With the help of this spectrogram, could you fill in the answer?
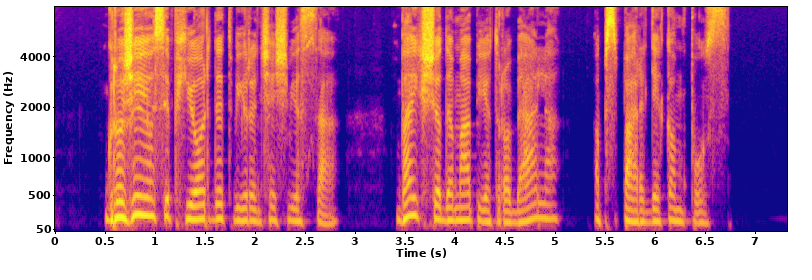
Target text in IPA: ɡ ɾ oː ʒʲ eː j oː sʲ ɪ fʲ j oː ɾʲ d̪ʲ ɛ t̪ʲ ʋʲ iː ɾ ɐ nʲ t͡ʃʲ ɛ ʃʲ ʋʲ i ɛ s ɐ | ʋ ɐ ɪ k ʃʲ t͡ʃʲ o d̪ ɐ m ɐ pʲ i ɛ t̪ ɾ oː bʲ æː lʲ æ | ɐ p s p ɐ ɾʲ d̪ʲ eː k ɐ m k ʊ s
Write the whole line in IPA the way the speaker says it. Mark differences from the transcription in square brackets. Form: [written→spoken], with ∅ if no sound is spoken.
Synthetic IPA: ɡ ɾ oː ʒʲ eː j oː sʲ ɪ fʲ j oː ɾʲ d̪ʲ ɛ t̪ʲ ʋʲ iː ɾ ɐ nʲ t͡ʃʲ ɛ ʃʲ ʋʲ i ɛ s ɐ | ʋ ɐ ɪ k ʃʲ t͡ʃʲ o d̪ ɐ m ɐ pʲ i ɛ t̪ ɾ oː bʲ æː lʲ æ | ɐ p s p ɐ ɾʲ d̪ʲ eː k ɐ m [k→p] ʊ s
